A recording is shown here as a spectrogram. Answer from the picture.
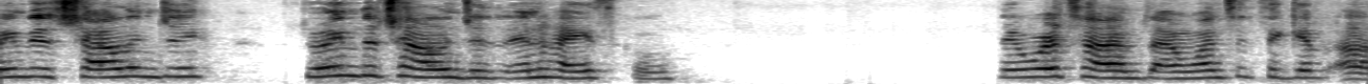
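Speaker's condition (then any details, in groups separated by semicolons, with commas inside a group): Cerebral palsy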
